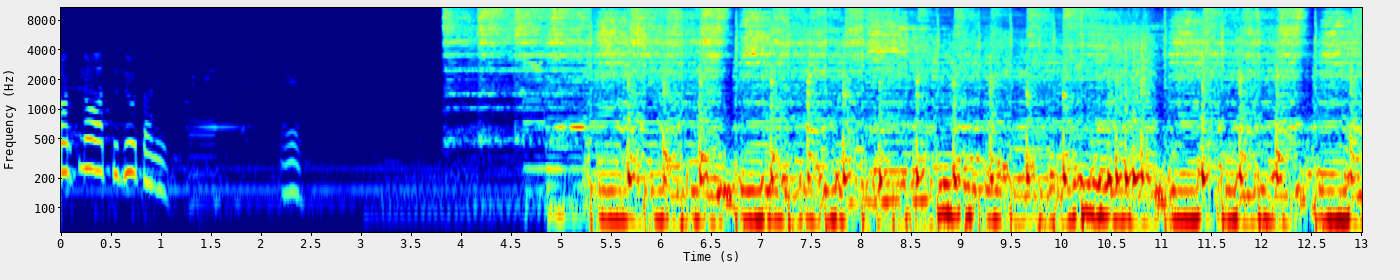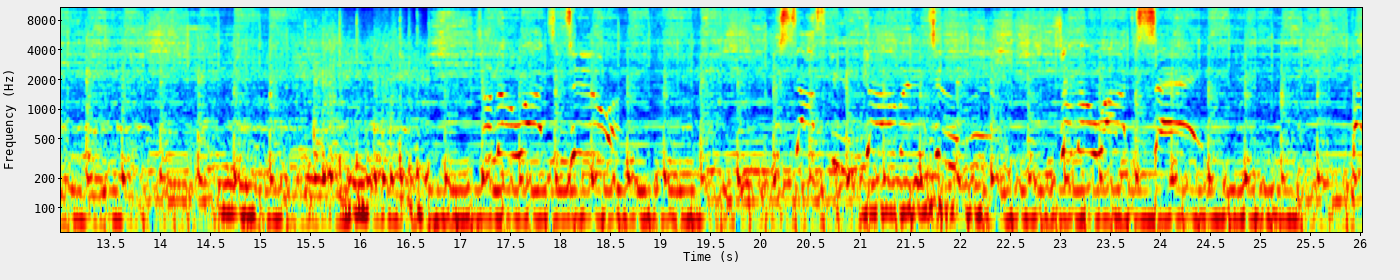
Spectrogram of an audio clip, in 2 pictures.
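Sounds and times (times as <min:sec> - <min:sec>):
punk rock band playing live: 0:04.1 - 0:26.0.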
